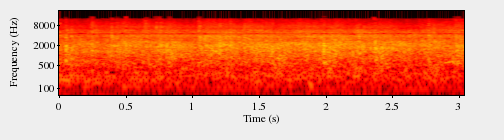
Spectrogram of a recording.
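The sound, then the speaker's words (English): Steady applause from a crowd fills the whole stretch, dense rapid clapping at an even level with no voices breaking through. “You're applauding Alcoholics Anonymous, and I know you know that.”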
